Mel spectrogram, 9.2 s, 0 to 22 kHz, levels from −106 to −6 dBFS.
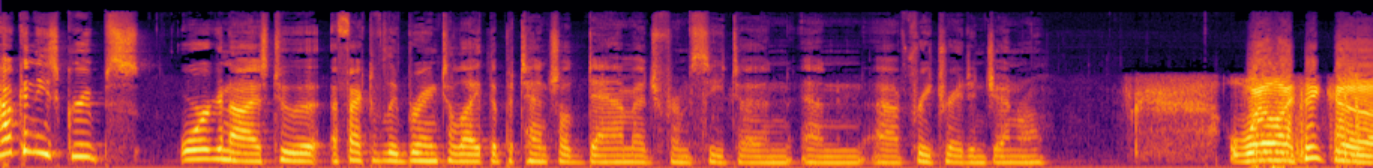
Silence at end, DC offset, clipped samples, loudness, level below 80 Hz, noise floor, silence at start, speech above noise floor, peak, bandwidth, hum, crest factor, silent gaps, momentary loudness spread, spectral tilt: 0 s; 0.4%; under 0.1%; -17 LUFS; -46 dBFS; -47 dBFS; 0 s; 30 dB; 0 dBFS; 16.5 kHz; none; 18 dB; none; 16 LU; -5 dB/octave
